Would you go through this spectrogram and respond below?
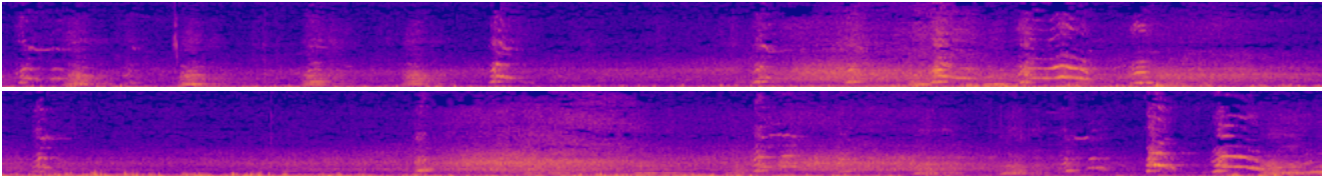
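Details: Puppy Shira howling at New Year: wavering, rising and falling drawn-out howls broken by short yips and whimpers, over a low rumbling background and faint voices.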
